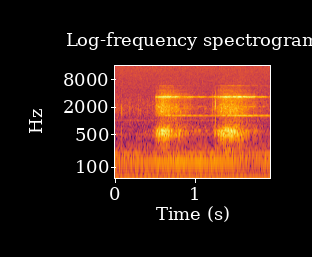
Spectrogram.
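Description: A doorbell at a house rings twice in short, evenly spaced bursts, each a bright, buzzing metallic tone, over a steady low hum with no voices.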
